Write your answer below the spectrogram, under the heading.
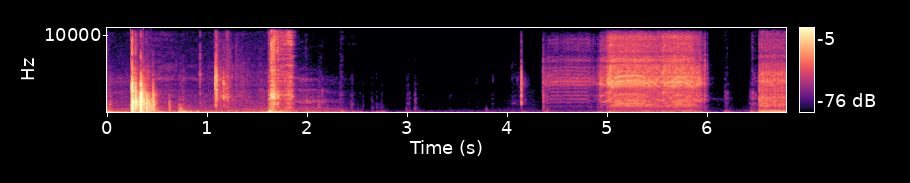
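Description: Small metal parts clacking against a sheet-metal backing as they are handled. About five seconds in, a cordless drill runs for about a second, boring into the thin sheet metal with a high, wavering whine. Near the end another steady run of the drill starts.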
